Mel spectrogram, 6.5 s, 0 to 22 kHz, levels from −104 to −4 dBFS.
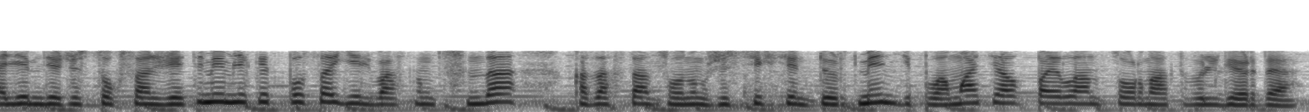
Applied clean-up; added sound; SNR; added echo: none; none; none; none.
